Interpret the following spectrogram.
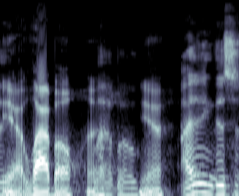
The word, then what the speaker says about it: Labo: Yeah, Labo.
